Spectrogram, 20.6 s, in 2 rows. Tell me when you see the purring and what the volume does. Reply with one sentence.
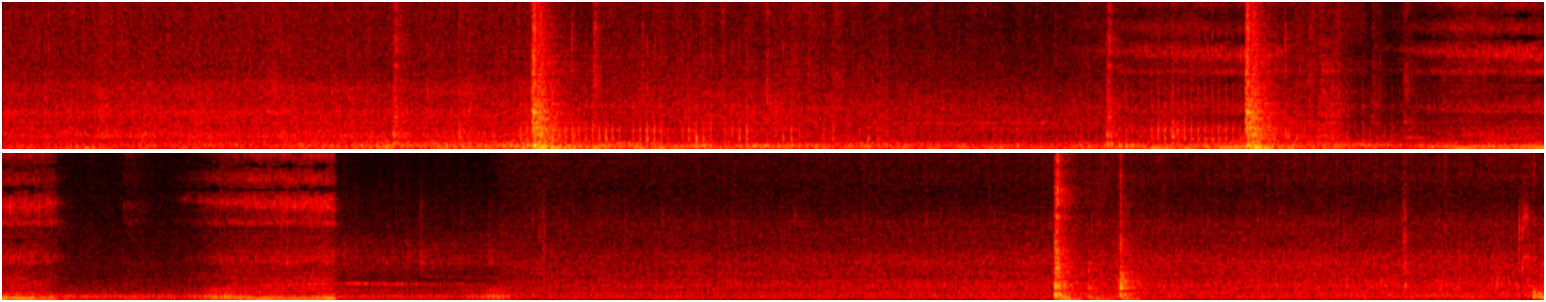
The purring can be heard from 0.0 to 20.5 s, getting quieter.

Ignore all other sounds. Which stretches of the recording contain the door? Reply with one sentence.
The door can be heard from 2.6 to 3.9 s, from 7.3 to 8.9 s and from 17.3 to 17.9 s.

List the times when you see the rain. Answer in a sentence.
The rain can be heard from 0.0 to 20.5 s.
